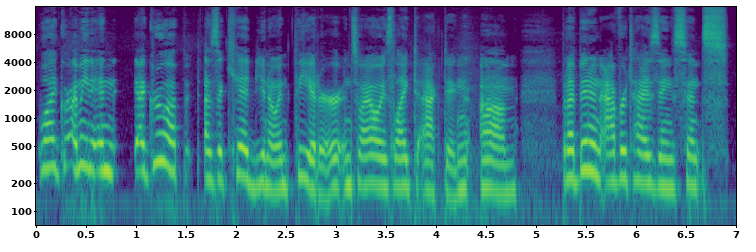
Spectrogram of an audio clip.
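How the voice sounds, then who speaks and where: A woman's voice: medium pitch, lively intonation, a little fast, no room sound. An American woman chatting casually as an interview guest, thinking aloud as she explains things informally. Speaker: podcast guest, voice actor and advertising project manager.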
